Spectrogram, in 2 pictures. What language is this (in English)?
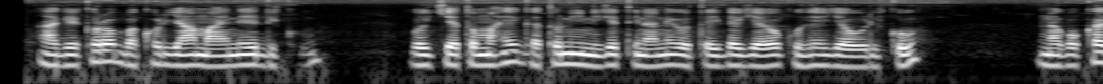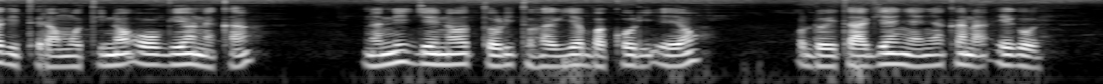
Kikuyu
